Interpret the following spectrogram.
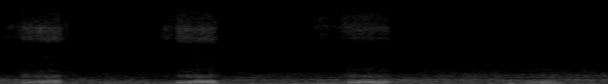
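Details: Persian cat snoring loudly while asleep at home, rasping snores repeating about every one and a half to two seconds, each breath with a falling low tone and a hissy top, steady faint hum beneath.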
